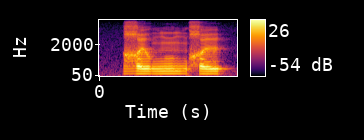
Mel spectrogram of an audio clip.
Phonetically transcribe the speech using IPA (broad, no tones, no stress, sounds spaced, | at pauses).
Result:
ʁ ɘ o̯ ŋ ũ ŋ χ ɘ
